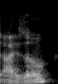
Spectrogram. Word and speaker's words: Iseult: Well, it's actually interesting because it's spelled in this game Iseult, so I pronounce it Izo, but in the actual legend, it's spelled Isolde.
